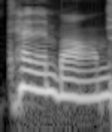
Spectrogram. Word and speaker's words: Tenenbaums: Am I saying that correctly now? – Tenenbaums. – Tenenbaums. And it's a hard one.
